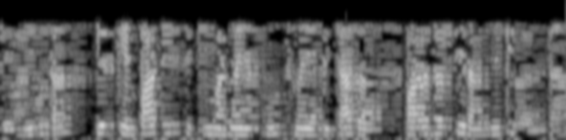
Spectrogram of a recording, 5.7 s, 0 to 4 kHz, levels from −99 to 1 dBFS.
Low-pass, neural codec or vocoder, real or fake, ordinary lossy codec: 3.6 kHz; none; real; none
